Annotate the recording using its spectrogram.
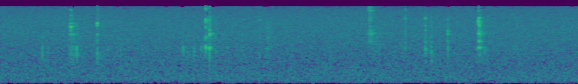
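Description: Faint, sharp metallic clicks and ticks, about half a dozen at uneven intervals with the loudest near the end, from a small hex key turning a screw on an aluminium camera L-bracket.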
